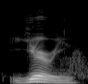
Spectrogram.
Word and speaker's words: Jiri: So introducing my guest, Yuri. Is I What's up?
